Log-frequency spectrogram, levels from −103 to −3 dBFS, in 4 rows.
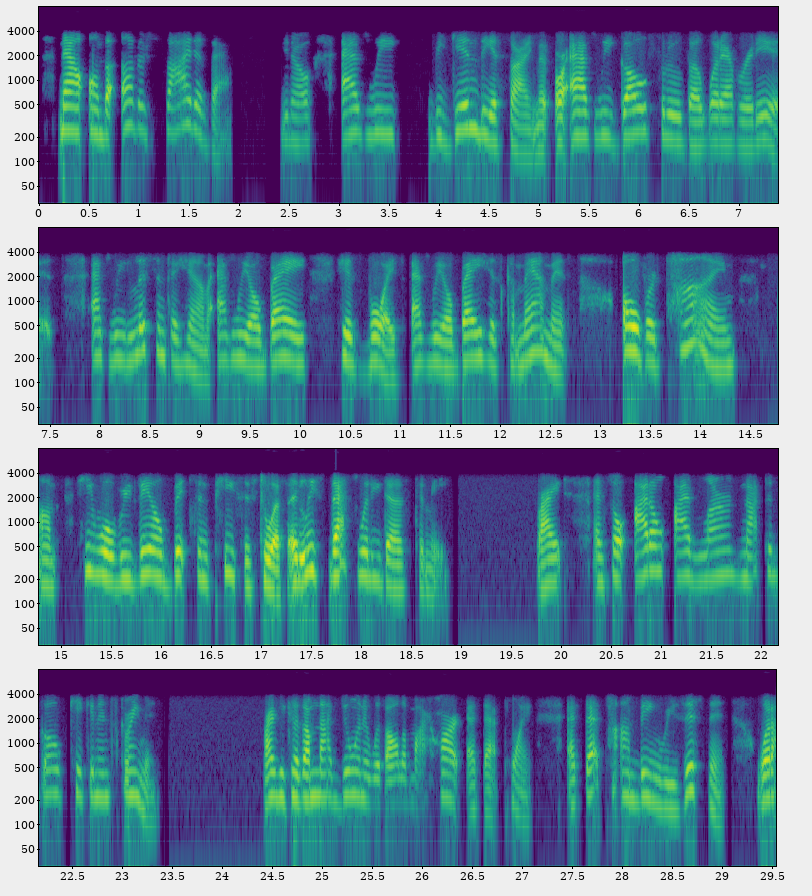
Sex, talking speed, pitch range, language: female, 185 wpm, 175-225 Hz, English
